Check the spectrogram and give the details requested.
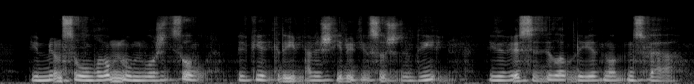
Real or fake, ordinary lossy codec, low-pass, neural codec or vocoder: fake; MP3, 64 kbps; 9.9 kHz; autoencoder, 22.05 kHz, a latent of 192 numbers a frame, VITS, trained on many speakers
